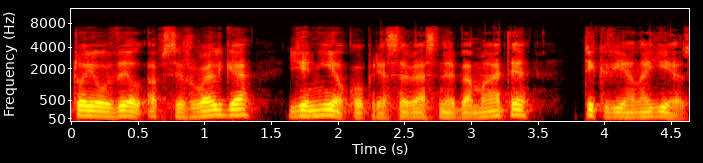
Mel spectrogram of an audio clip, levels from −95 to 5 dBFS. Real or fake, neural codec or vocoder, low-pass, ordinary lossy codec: fake; codec, 16 kHz, 4.8 kbps, FACodec; 7.2 kHz; AAC, 32 kbps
